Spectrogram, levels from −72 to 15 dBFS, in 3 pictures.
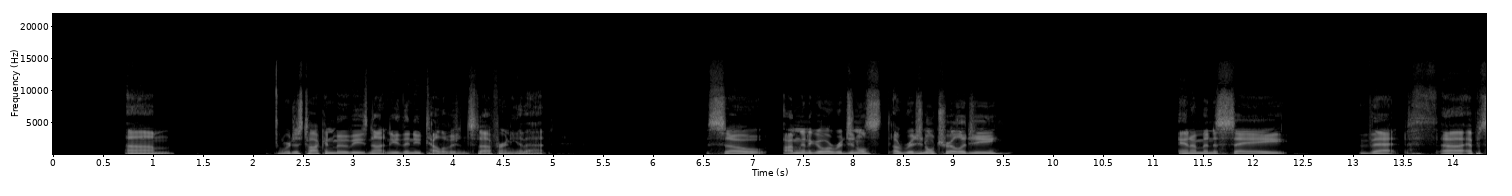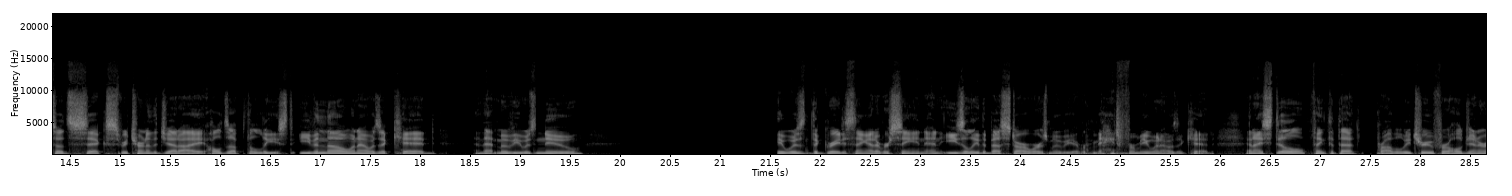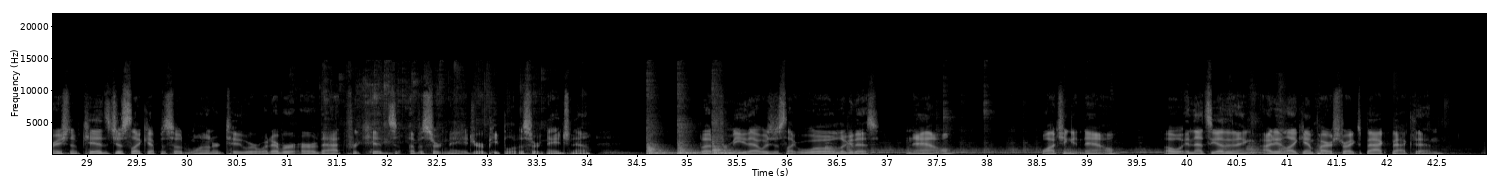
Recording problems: household noises; loud; from 31 s on; 8 dB below the speech

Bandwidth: 14.5 kHz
